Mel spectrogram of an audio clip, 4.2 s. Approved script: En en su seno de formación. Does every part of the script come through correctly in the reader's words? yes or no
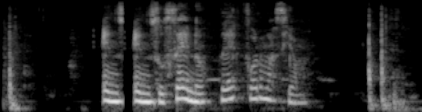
yes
